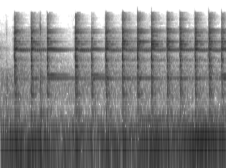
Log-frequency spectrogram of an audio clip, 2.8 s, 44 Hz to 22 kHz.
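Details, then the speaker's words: 2017 BMW 330i (F30) underside: bright metallic clinks about five a second as emergency brake cables rattle, because the small retaining clamp is broken on both sides; fix needs exhaust and gas tank dropped. "shouldn't be making that noise. And if you can see up in there, there's a little clamp, and on both sides it's broken."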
